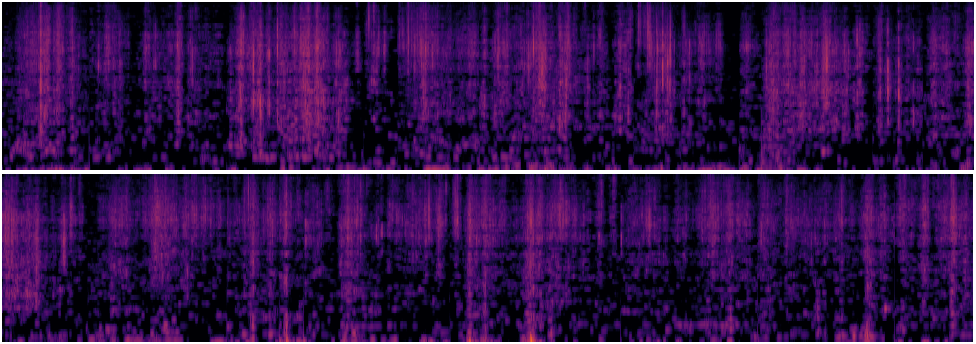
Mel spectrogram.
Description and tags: lots of ruffling bubble wrap with no pops
bubble, plastic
